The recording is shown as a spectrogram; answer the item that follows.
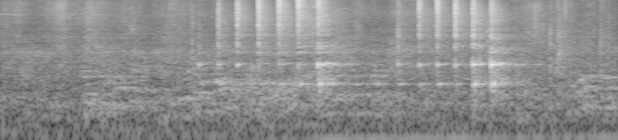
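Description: Two quick runs of hammer taps, six or seven strikes each at about five a second, each strike with a short ringing tone: spawn plugs being tapped into holes drilled in a hardwood log to inoculate it with shiitake mycelium.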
